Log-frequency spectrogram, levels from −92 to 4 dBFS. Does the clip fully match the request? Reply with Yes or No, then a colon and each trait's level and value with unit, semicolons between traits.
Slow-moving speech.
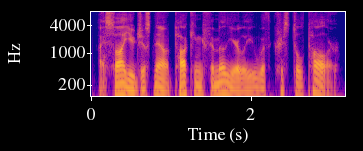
No: average, 190 wpm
